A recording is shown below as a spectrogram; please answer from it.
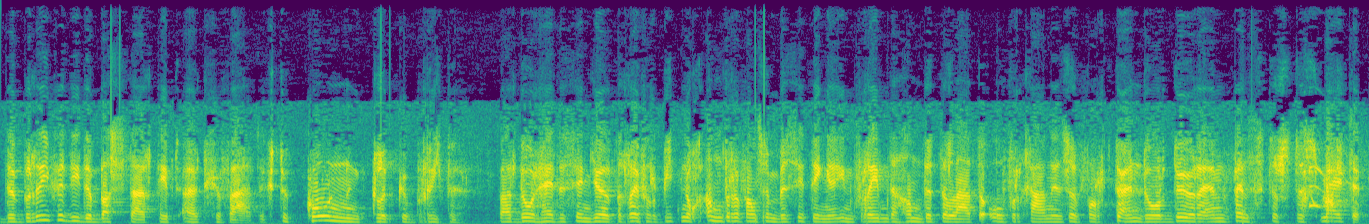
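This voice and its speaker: A woman's voice: sits low, normal speed, slight background noise, close to an everyday voice. An actress playing a proud, bitter, lonely noblewoman wife in a theatrical, reproachful manner in an old Dutch radio drama. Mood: scornful, accusing. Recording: dull old radio play recording.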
